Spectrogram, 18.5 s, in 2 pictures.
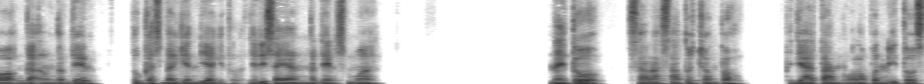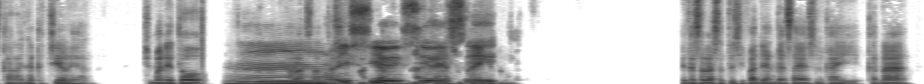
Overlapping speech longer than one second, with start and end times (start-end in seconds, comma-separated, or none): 11.8-14.3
